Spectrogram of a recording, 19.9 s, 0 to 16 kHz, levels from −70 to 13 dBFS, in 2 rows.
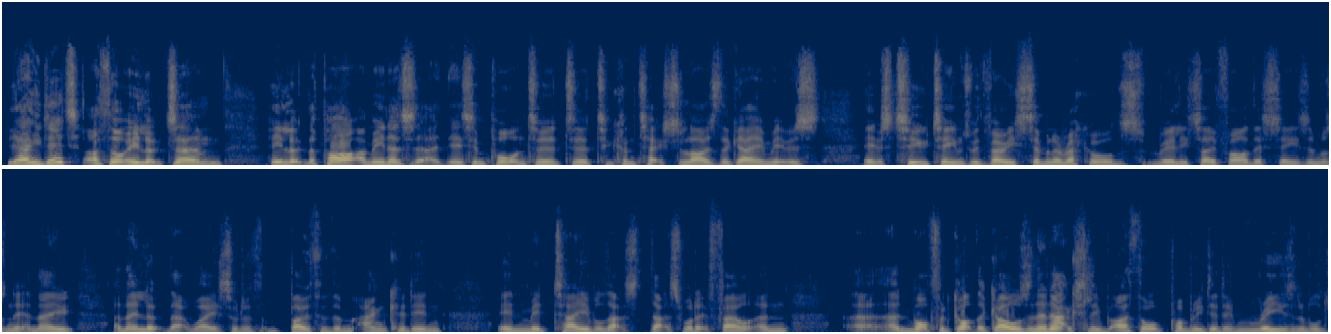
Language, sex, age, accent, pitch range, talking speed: English, male, 40-59, British, 125-170 Hz, 235 wpm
